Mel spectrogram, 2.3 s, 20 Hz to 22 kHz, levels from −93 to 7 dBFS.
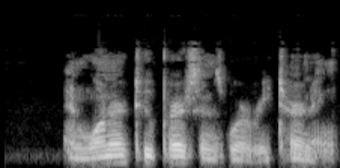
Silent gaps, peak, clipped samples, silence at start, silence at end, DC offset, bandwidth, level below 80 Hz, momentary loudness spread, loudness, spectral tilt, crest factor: none; 0 dBFS; under 0.1%; 0.4 s; 0.05 s; under 0.1%; 9 kHz; -58 dBFS; 7 LU; -17 LUFS; -4.5 dB/octave; 18 dB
